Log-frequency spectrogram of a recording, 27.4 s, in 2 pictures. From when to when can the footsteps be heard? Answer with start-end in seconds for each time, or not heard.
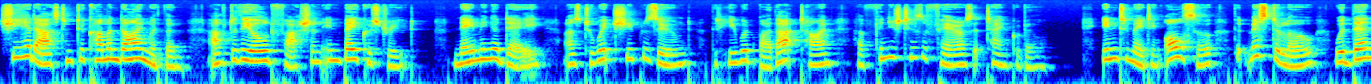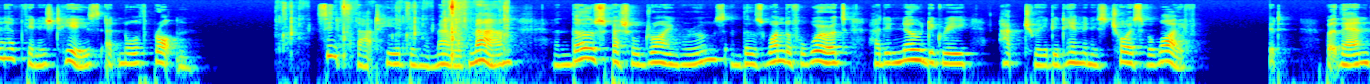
16.4-18.8.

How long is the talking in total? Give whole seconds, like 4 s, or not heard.
25 s.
